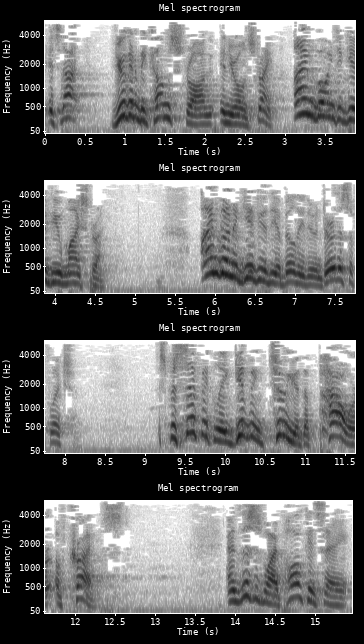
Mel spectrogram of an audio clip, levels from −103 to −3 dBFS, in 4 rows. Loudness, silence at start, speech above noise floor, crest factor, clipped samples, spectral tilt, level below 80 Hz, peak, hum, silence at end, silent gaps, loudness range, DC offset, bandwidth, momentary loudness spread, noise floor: -24 LUFS; 0 s; 33 dB; 16 dB; under 0.1%; -8 dB/octave; -54 dBFS; -8 dBFS; none; 0.05 s; none; 4 LU; under 0.1%; 5.4 kHz; 12 LU; -56 dBFS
